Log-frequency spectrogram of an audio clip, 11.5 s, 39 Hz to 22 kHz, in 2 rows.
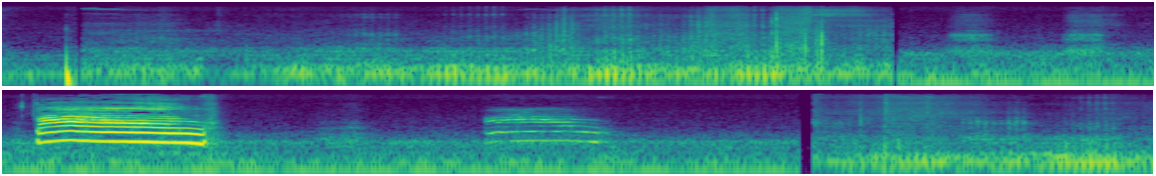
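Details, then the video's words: Black rescue cat, taken in from a mountain village in 2013, appealing to its owner: faint rustling and shuffling, then one loud, clear meow followed two seconds later by a softer, shorter meow. "にゃ〰️ﾆｬｰとアピールする保護猫 A cat that makes a low voice even though it sounds cute."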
